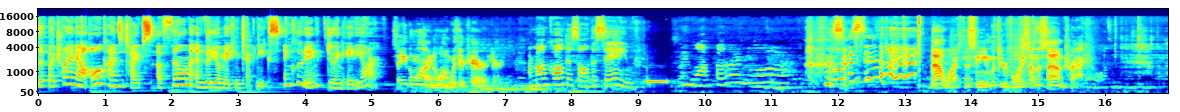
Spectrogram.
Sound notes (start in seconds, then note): 5.4 computer Generated Voice; 9.0 beeping; 11.3 laughing; 13.6 computer Generated Voice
